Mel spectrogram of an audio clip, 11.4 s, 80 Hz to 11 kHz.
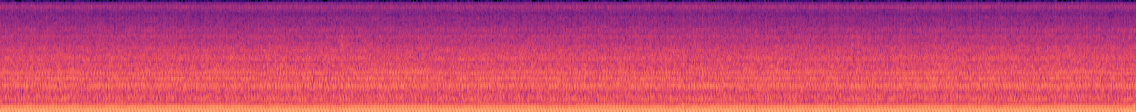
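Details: Craftsman 5000 W portable generator, cold-started, at full speed with only an LED bulb plugged in, so no load; steady, even drone with no misses or surging. Normal, healthy no-load running.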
